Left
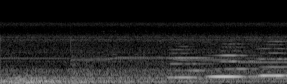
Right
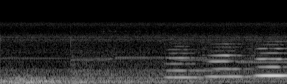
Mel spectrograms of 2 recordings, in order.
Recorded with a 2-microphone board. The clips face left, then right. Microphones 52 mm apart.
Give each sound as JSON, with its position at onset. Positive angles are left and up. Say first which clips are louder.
{"t": 1.6, "sound": "a flute", "louder": "right 2 dB", "side_deg": -55, "distance_m": 3.0}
